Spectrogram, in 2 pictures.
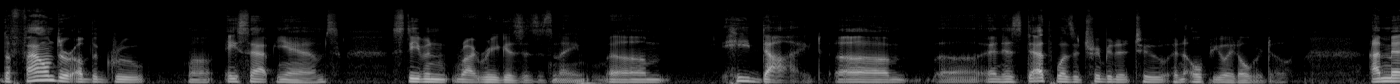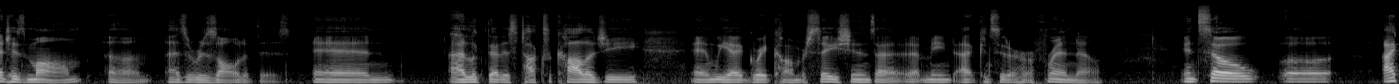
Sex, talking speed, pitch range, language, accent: male, 130 wpm, 105-130 Hz, English, American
